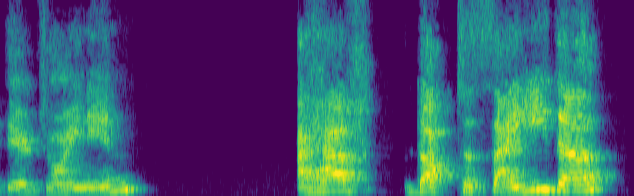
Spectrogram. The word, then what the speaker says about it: Saida: Sida, I want to ensure that I have your the pronunciation of your name correct. Um, is it Sida? Sida.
